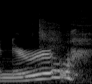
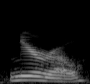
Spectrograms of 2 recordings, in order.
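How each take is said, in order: First: The word does not rhyme with bureau. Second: The word rhymes with bureau. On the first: The speaker calls it wrong. "I'm not saying that right" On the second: The speaker calls it right. "Bureau, neuro"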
